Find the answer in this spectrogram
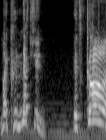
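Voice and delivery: shrill, very loud, high-pitched alarmed yell. Voicing a cry heard again in the cathedral: loud voice. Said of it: "you'll hear in that loud voice again".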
